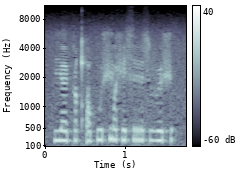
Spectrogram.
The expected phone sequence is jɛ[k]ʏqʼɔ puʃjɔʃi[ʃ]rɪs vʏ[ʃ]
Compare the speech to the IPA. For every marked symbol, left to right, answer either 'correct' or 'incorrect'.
correct, incorrect, correct

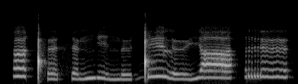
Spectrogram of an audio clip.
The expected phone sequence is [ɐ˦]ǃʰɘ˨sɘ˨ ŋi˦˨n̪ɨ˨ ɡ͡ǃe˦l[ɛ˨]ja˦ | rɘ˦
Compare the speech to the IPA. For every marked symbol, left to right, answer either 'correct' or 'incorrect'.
correct, incorrect

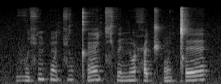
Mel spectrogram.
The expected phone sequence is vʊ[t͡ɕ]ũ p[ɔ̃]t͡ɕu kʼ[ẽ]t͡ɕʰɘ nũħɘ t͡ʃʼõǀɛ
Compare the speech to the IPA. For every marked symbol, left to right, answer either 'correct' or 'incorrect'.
incorrect, incorrect, incorrect

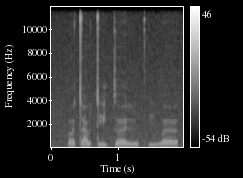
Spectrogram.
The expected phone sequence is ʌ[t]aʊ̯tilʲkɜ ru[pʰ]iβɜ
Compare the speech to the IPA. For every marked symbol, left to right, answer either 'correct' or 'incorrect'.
correct, correct

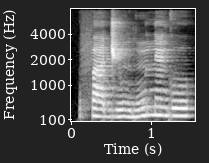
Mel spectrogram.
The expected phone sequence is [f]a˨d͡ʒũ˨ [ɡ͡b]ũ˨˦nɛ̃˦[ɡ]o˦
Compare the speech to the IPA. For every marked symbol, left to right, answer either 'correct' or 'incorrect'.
correct, incorrect, correct

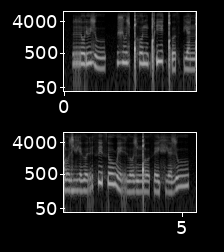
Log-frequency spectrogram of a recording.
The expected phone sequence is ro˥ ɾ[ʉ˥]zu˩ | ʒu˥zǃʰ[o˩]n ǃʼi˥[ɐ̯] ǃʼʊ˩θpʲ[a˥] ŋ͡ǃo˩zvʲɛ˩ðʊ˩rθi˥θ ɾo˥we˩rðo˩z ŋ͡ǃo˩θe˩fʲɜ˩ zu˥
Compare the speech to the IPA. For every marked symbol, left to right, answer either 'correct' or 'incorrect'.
correct, incorrect, incorrect, incorrect

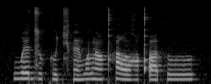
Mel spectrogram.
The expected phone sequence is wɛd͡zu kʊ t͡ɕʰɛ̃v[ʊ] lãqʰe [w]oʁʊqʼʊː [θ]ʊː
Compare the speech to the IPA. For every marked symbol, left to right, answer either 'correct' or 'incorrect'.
incorrect, correct, correct

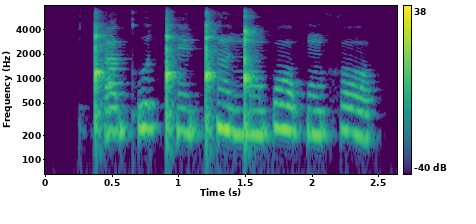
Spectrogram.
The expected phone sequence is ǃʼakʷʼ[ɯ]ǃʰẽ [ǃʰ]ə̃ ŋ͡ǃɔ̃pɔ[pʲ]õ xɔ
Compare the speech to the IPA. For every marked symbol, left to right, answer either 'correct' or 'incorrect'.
incorrect, correct, incorrect

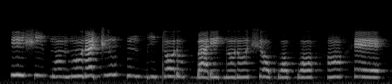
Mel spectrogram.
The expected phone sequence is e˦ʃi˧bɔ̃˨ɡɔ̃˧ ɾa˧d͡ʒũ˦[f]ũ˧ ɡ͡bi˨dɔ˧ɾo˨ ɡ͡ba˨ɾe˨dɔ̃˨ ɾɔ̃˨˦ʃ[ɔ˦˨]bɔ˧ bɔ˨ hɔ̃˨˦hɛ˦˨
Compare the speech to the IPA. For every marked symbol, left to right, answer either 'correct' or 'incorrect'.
incorrect, correct

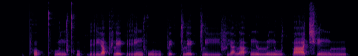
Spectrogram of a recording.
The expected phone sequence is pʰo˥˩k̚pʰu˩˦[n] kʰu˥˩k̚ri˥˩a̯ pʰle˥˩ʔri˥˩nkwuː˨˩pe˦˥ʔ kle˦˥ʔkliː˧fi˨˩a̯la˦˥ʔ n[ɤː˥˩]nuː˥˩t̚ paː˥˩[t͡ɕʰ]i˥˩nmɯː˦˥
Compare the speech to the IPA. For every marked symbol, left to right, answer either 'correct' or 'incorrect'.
correct, incorrect, correct

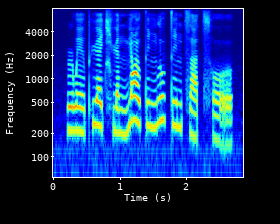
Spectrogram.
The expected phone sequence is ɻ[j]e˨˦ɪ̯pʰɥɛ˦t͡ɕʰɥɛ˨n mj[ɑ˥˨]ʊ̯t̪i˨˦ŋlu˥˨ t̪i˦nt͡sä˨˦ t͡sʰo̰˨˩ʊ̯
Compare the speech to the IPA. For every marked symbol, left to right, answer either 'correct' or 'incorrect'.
incorrect, correct

